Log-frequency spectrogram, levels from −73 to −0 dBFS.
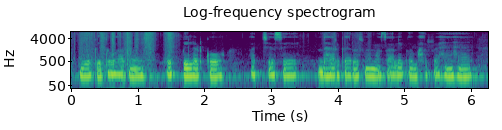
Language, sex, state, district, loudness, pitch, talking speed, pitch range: Hindi, male, Jharkhand, Garhwa, -23 LUFS, 130 Hz, 155 wpm, 125-135 Hz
